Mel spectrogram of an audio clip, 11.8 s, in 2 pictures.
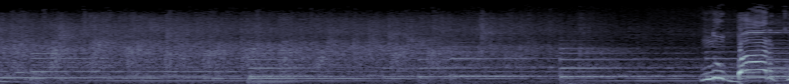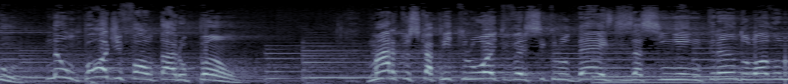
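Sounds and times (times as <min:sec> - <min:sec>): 
audience applause: 0:00.0 - 0:04.4
speech: 0:05.3 - 0:07.8, 0:08.7 - 0:11.8.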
